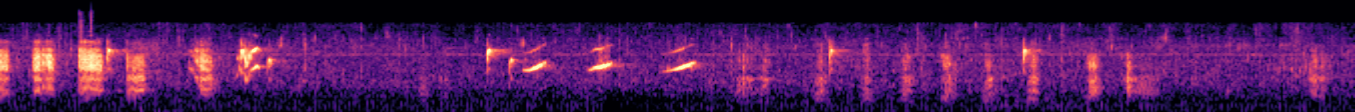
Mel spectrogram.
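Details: Javan myna singing energetically in a tutor recording: harsh chattering bursts interspersed with short rising whistled notes, delivered in irregular runs with brief pauses.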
